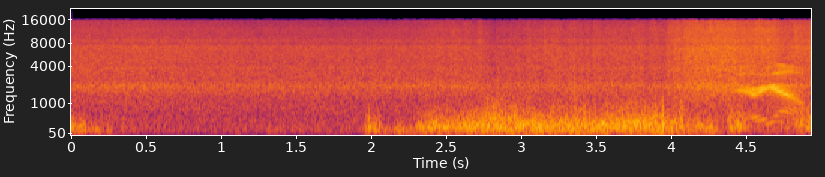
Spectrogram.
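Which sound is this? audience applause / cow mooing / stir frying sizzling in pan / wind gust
wind gust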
